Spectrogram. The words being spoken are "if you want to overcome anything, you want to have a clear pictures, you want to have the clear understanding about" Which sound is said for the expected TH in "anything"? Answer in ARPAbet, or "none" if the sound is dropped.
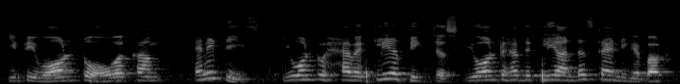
T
